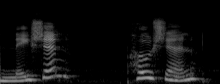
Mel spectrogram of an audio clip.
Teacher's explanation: the TI and the CI in these suffixes sound like sh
